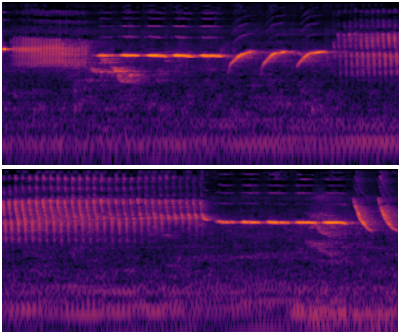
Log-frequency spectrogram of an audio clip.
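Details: Gacor canary singing to make other canaries answer: a steady buzz, a flat whistled trill, looping swoops, a long buzzy rattle, then the flat trill and swoops again.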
